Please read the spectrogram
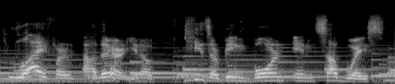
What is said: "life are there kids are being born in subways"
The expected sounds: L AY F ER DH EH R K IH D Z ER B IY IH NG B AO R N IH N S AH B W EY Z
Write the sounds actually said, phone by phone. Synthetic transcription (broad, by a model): L AY F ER DH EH R K IH D Z ER B IY IH NG B AO R N IH N S AH B W EY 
